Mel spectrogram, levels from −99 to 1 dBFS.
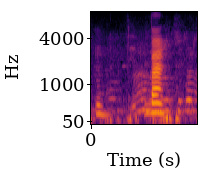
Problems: constant background noise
